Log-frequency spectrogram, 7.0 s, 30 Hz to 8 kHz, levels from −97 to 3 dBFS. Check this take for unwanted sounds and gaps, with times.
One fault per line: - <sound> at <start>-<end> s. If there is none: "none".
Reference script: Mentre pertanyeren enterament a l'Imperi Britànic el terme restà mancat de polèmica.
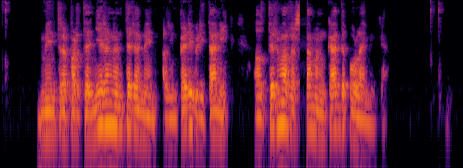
- dropout at 4.5-4.6 s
